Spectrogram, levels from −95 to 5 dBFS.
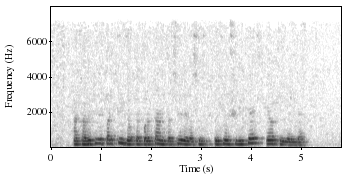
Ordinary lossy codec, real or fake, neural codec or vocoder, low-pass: MP3, 48 kbps; real; none; 7.2 kHz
